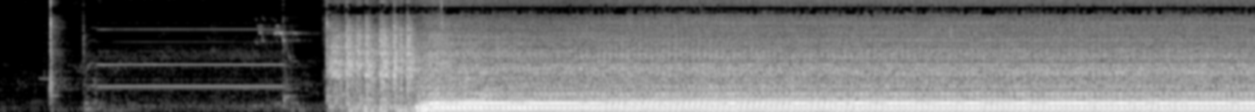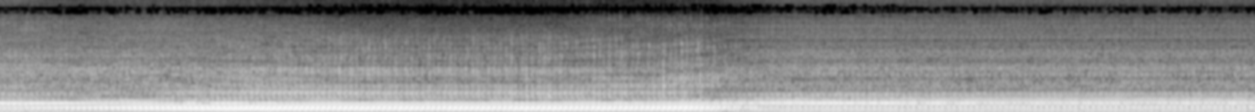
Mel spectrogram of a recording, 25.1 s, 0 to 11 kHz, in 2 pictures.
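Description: A Honda VFR800F RC46 VTEC motorcycle cranks over and fires, then settles into a loud, steady idle as it warms up, the revs shifting partway through and dropping slightly near the end, with no talk.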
